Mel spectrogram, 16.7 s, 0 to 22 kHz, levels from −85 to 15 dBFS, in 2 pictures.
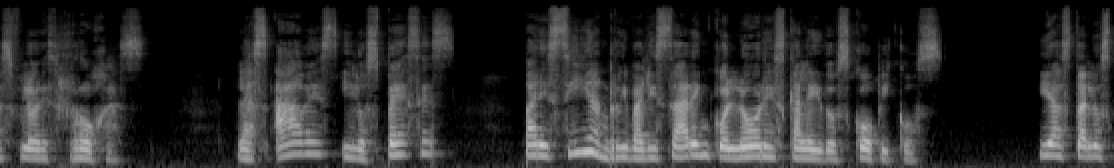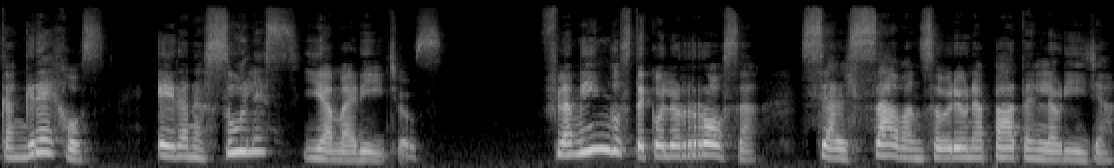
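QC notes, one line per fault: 3.23–3.25 s: lost LE Audio frames. The LC3 decoder filled the 20 ms gap by reusing the last spectrum with random signs, which produces a brief noisy smear.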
